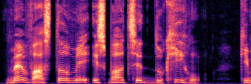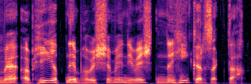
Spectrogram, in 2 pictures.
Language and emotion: Hindi, sad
